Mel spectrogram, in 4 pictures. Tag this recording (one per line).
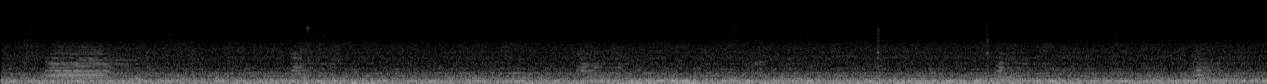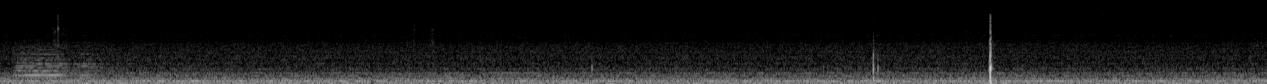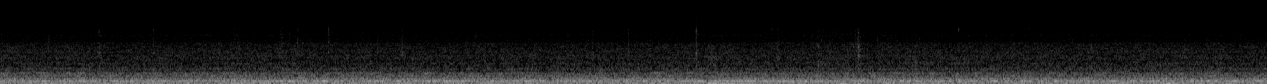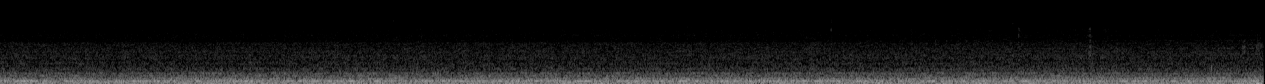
road-noise
house
AC
Amtrak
